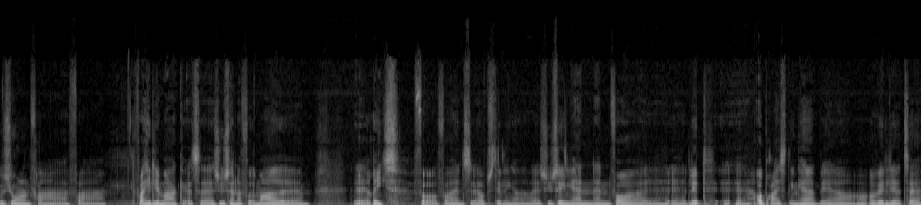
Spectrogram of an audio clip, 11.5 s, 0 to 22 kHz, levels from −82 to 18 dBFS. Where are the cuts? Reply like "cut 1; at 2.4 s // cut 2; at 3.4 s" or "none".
none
